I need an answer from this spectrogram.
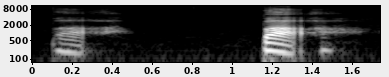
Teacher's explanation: It's not a B, but it's also not a P. It's somewhere in between. So, it's sort of like a ball or pen, but it's soft.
